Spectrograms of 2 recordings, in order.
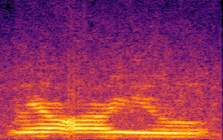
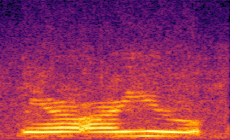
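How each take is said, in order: Both takes have the same delivery.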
